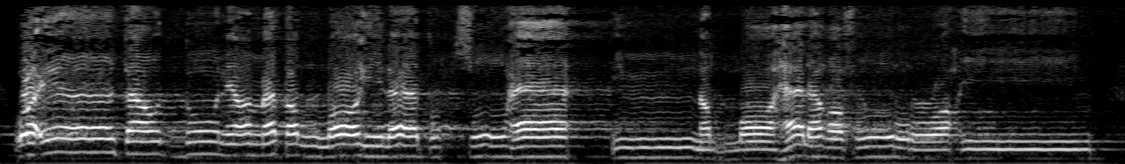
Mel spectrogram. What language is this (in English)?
Arabic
